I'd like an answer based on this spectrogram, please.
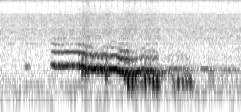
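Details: Kitty, a heavily pregnant Snow Lynx Bengal cat sleeping shortly before giving birth, gives one soft drawn-out vocal note of about a second, steady at first, then sliding lower into a wavering, grumbling trill-like ending in a quiet indoor setting.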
